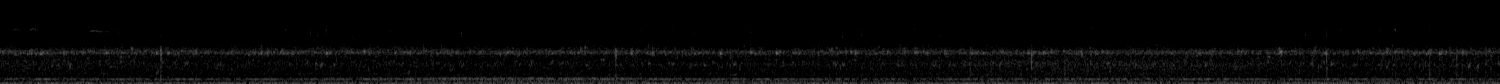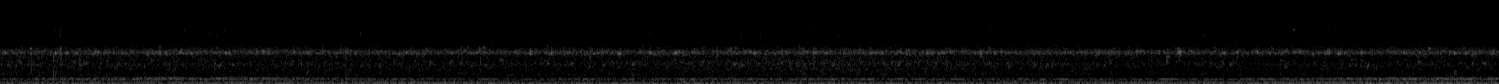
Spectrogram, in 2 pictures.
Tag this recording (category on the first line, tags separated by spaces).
Soundscapes > Nature
alice-holt-forest data-to-sound Dendrophone natural-soundscape raspberry-pi soundscape weather-data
